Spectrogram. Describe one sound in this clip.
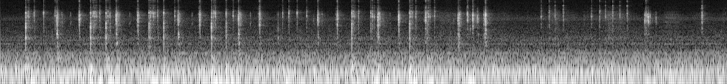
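Game blocks are placed in quick succession with short soft thuds.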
